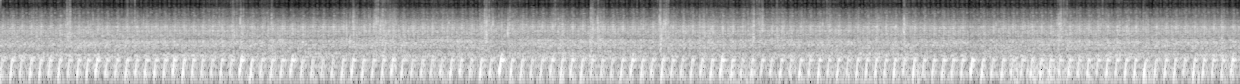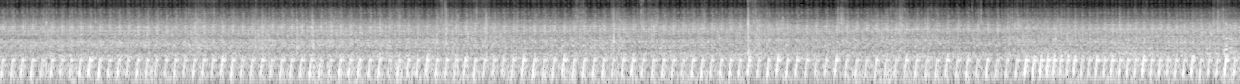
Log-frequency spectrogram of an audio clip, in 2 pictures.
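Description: Small engine of a motorized outrigger boat running steadily at a constant speed while trolling.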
